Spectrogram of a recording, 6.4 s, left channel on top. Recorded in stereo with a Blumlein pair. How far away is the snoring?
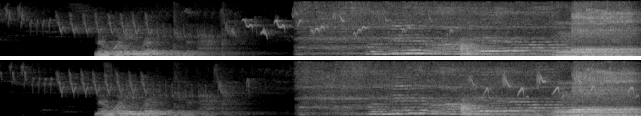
About 0.8 m.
